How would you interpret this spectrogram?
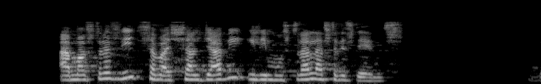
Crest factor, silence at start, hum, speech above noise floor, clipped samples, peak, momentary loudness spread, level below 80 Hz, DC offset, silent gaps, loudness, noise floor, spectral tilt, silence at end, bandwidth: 20 dB; 0.6 s; none; 60 dB; under 0.1%; -4 dBFS; 10 LU; -68 dBFS; under 0.1%; none; -23 LUFS; -83 dBFS; -3.5 dB/octave; 1.4 s; 7.8 kHz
